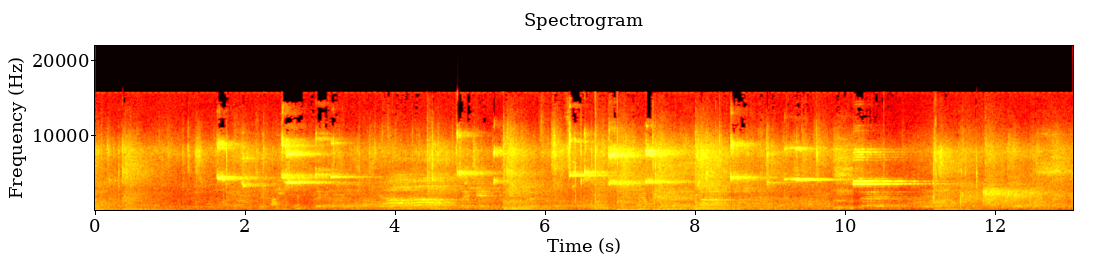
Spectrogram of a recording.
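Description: Basketball game sounds in a large gym: sneakers squeak in many short, high squeals on the court floor while a ball bounces and players' voices call out, all echoing in the hall.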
